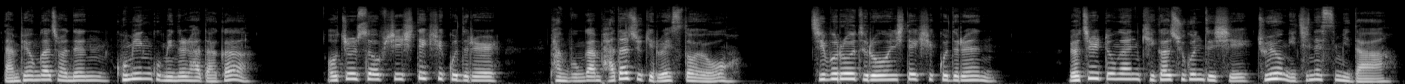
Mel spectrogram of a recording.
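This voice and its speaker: A woman's voice: mid-range voice, expressive, normal speed, dark tone. A woman narrating a first-person family story in a confiding way.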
